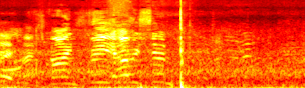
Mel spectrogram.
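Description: A football kicked once on the pitch, a single sharp thump about a second and a half in, over faint shouts of players and a low rumble.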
